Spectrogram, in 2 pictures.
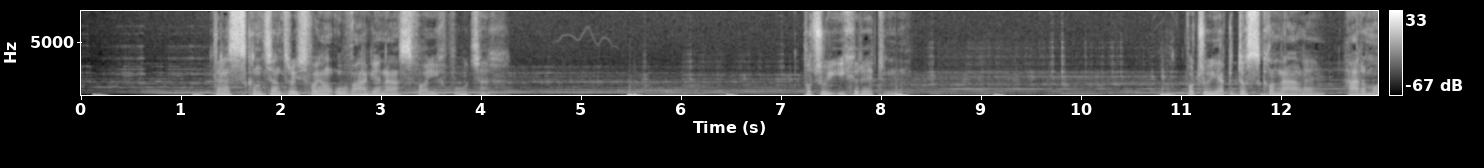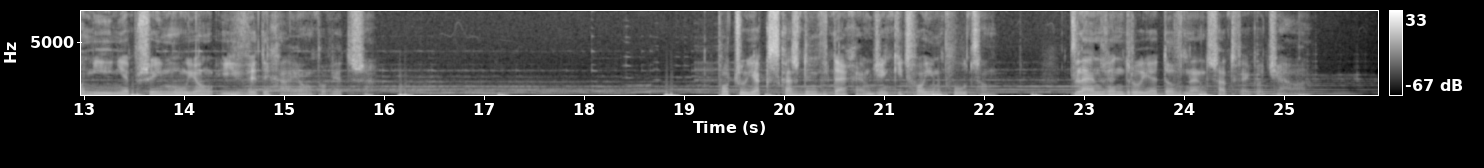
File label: meditation narration 432; separate body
